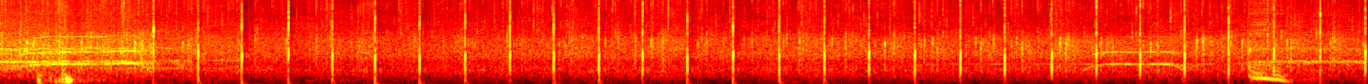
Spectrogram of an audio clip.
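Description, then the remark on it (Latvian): An audience claps for a man in a steady, even rhythm, sharp claps about three per second for the whole stretch, with faint sustained tones and a brief voice at the start and end. “Dosim aplausu tam kungam.”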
